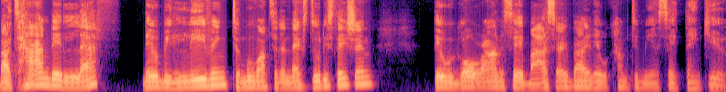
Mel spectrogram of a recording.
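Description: In a very clean recording with a silent background and a dry, close sound with no echo, a man of medium pitch talks at a very fast pace with lively intonation. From New York. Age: 40s. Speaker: podcast host and YouTube vlogger. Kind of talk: casual chat. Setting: guest's home.

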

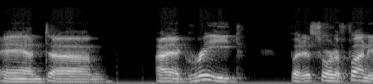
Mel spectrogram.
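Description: His tone is bright and sharp, with vocal fry. This man keeps his intonation fairly even. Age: 60s. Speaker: amateur astronomer, lunar section director. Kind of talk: interview.

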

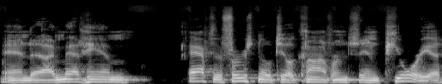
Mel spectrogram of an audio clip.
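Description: On a very clean recording with a silent background, a man speaks in an ordinary speaking voice at medium pitch with ordinary pitch variation. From central Illinois. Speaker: farmer. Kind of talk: panel discussion.

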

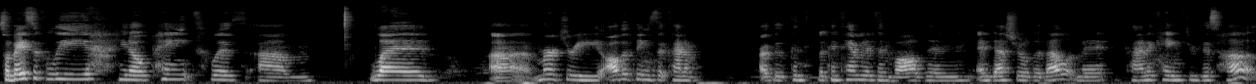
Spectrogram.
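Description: An ordinary speaking voice with an American accent, at a fairly slow pace, with ordinary pitch variation and big swings in loudness. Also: woman, medium pitch for a woman. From Detroit and Cincinnati, US Midwest. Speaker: science teacher. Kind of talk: casual chat.

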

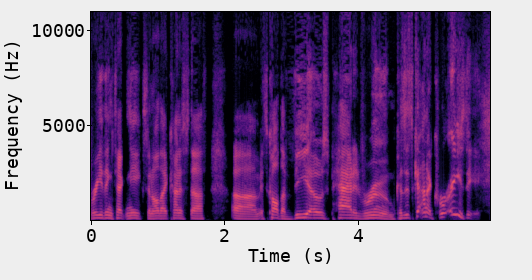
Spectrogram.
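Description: A man's medium-pitched voice with an American accent and ordinary pitch variation, an unremarkable speaking voice against a quiet background. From US South, Georgia. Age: 40s. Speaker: ring announcer and voiceover artist. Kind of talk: casual chat.

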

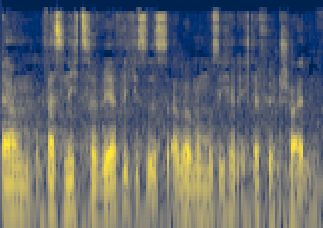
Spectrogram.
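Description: With noticeable noise behind him, a man's speech moves along fairly quickly. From Germany, Harz region. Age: 20s. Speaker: YouTuber and presenter. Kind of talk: interview, personal testimony about depression.

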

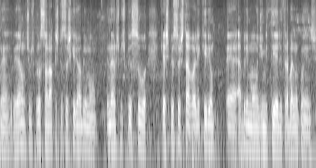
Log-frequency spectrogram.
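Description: The speech comes at a very fast pace in a flat, monotone delivery. Noticeable background noise runs underneath. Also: man. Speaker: motivational video host. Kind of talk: motivational monologue.

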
